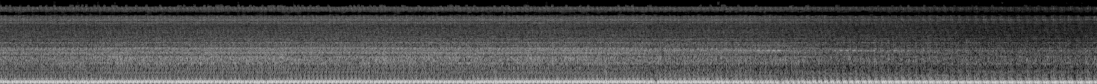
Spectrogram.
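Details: 1982 Kawasaki KZ305, revived after 30+ years sitting with carbs gone through and synced, cold start after a few days, fuel on, full choke; steady even idle, no misses, knocks or surging — normal idle.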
